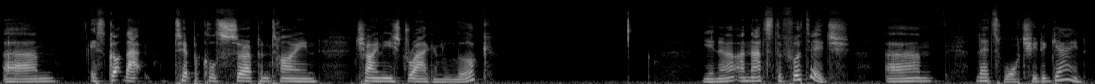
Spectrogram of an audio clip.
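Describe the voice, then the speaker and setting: A man's voice: on the high side, slow pace, a bit bright, no room sound. A man with a Welsh accent hosting a video, giving casual, rambling off-the-cuff commentary. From Wales. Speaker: video host commenting on viral clips and tabloid stories.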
